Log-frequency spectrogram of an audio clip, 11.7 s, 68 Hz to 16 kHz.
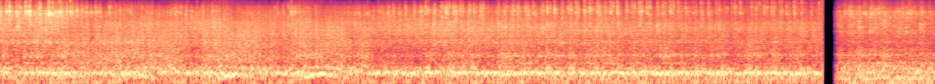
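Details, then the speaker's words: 1966 Plymouth Satellite 426 Hemi 4-speed, cold start with a new coil and no choke, still warming up: rough, loud idle with a light tinny rattle at the front; stethoscope finds valve covers and block quiet, so the rattle is toward the front. "So as it's still warming up, you can hear a rattle in the engine."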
